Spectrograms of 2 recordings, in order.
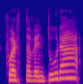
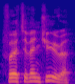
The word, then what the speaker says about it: Fuerteventura: Yeah, it's I mean, I think the reason I pronounce them like that is because I've got a heck of a lot of stick over the years. If I didn't pronounce it that way to my Spanish friends, they would grill me for it.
